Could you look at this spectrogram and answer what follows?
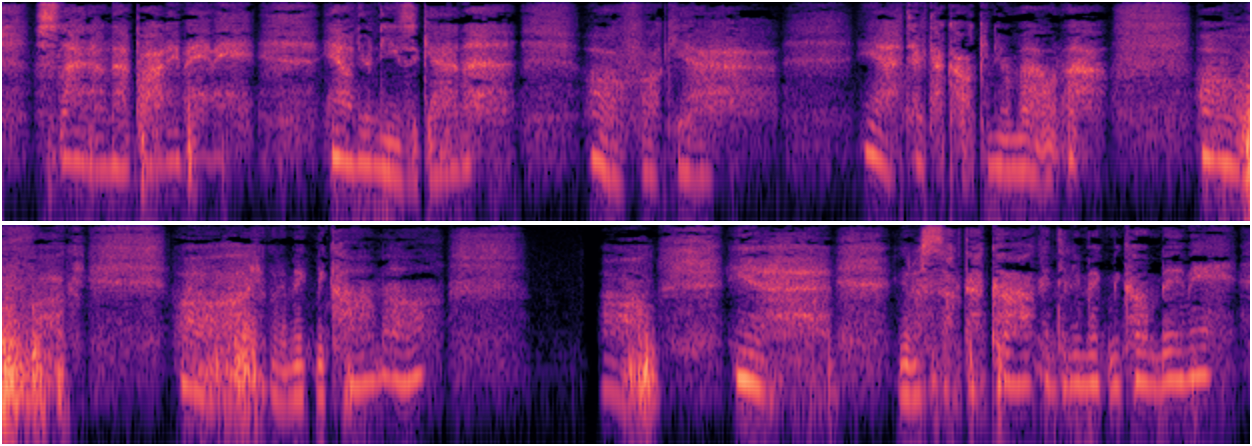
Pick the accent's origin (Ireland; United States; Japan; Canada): Ireland; I'm Irish. We invented Halloween.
